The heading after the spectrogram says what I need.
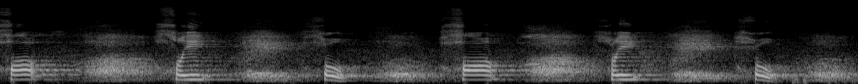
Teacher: خا کا مخرج کیا ہے؟ خا حلق کے اوپر والے حصے سے, جو منہ کے قریب ہے حلق کا وہ حصہ, یہاں سے خا ادا ہوتا ہے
